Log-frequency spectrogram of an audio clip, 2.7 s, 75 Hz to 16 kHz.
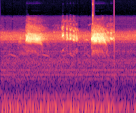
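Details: Northern royal albatross, recorded 9 February 2024 during a feeding, gives three brief, thin, high squealing calls, the middle one stuttered, over a low rumble of wind.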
